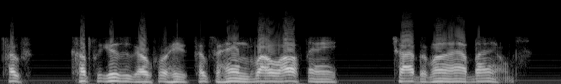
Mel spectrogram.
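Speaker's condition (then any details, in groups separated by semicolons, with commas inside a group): Oral cancer; oral cancer survivor; says cannot speak plainly, speech unclear after oral cancer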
